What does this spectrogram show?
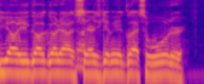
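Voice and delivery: slurred, mumbled Philly accent, words running together. Showing how their home accent sounds to others, slurred Philly accent. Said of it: "Everything runs together".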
